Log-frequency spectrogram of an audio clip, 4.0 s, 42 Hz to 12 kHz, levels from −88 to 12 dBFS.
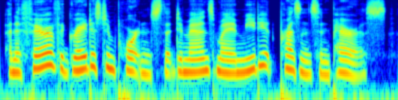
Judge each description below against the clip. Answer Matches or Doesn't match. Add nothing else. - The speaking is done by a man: Doesn't match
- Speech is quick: Doesn't match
